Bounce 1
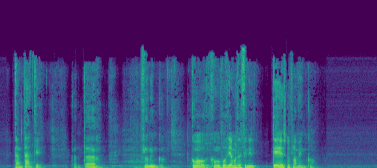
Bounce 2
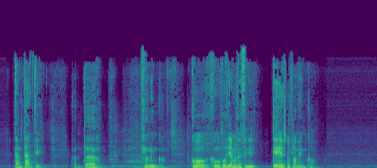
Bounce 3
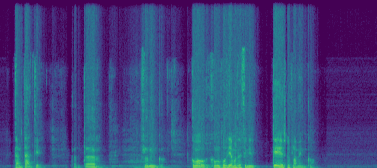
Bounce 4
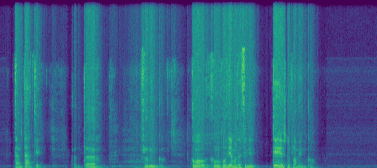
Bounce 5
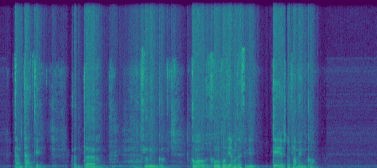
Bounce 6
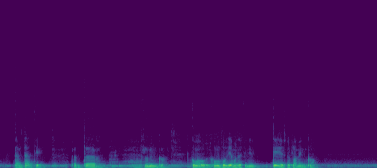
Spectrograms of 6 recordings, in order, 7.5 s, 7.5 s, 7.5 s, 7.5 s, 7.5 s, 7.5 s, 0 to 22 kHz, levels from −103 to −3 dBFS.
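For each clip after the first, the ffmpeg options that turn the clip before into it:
-af "lowshelf=f=330:g=-4.5,volume=-3dB"
-af "acrusher=bits=4:mode=log:mix=0:aa=0.000001,volume=-2dB"
-af "aeval=exprs='if(lt(val(0),0),0.708*val(0),val(0))':c=same,crystalizer=i=3.5:c=0,volume=-1.5dB"
-af "acompressor=threshold=-34dB:ratio=6,volume=-1dB"
-af "lowpass=f=440:t=q:w=4.9,flanger=delay=3.2:depth=3.5:regen=88:speed=0.82:shape=sinusoidal,volume=3.5dB"

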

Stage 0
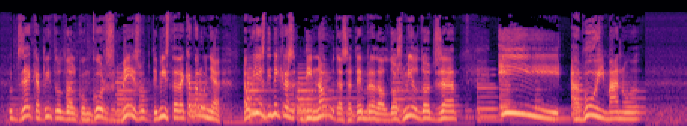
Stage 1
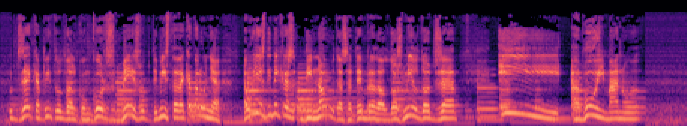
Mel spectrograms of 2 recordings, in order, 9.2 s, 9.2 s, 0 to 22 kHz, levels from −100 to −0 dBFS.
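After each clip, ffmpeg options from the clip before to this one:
-af "aecho=1:1:1.7:0.59"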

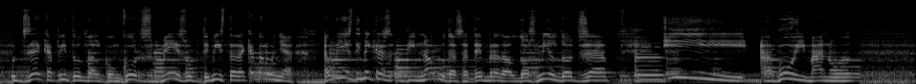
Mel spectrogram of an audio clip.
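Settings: -af "alimiter=limit=-18dB:level=0:latency=1:release=305,acompressor=threshold=-35dB:ratio=12,volume=1dB"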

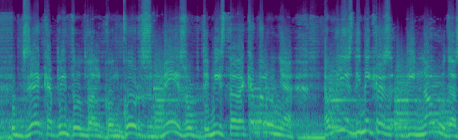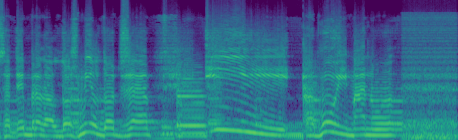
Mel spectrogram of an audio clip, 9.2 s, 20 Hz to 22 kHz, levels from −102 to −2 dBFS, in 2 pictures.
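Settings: -filter_complex "[0:a]asplit=2[a][b];[b]alimiter=level_in=6dB:limit=-24dB:level=0:latency=1,volume=-6dB,volume=0.5dB[c];[a][c]amix=inputs=2:normalize=0,asoftclip=type=tanh:threshold=-32.5dB,volume=5.5dB"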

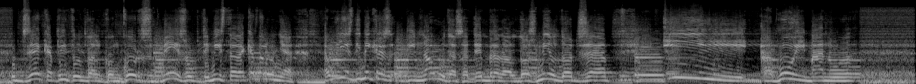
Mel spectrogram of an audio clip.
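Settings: -af "aecho=1:1:336:0.15,volume=6dB"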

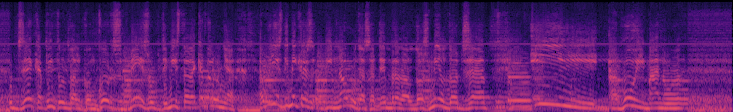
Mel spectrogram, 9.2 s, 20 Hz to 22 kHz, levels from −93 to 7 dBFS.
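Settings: -af "acrusher=bits=8:dc=4:mix=0:aa=0.000001,aeval=exprs='val(0)+0.00501*sin(2*PI*4400*n/s)':c=same,volume=-7.5dB" -ar 48000 -c:a libopus -b:a 48k

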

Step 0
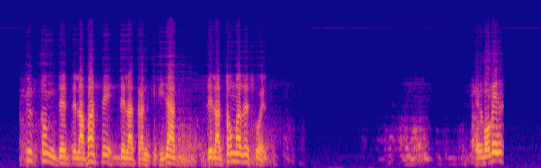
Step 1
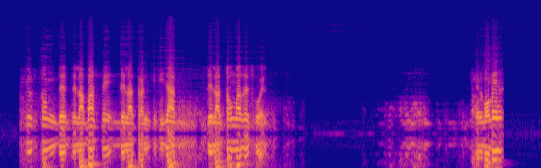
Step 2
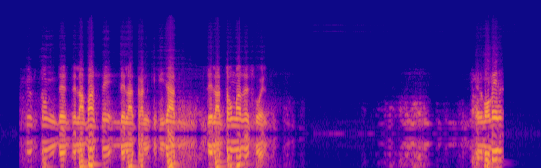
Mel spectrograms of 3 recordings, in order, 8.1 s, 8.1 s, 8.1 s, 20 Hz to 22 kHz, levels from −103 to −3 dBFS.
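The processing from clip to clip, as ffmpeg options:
-af "aeval=exprs='val(0)*sin(2*PI*840*n/s)':c=same,bandreject=f=60:t=h:w=6,bandreject=f=120:t=h:w=6,bandreject=f=180:t=h:w=6"
-af "dynaudnorm=f=140:g=9:m=8.5dB,volume=-7.5dB"

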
